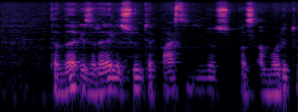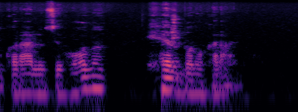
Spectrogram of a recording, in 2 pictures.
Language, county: Lithuanian, Vilnius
